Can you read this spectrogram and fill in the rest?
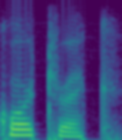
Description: (kôrtrĭk) also Cour·trai (kr-trā, kr-)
